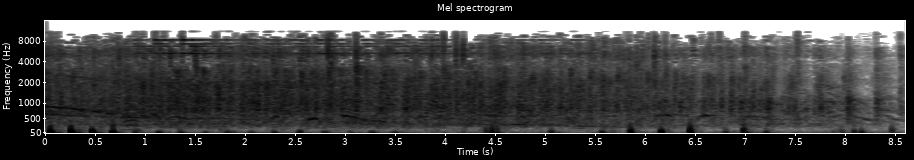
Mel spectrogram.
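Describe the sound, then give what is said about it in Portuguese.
Applause from an audience at a 2017 Christmas gospel event, a dense, steady patter of many hands with sharp individual claps standing out, carrying on for the whole stretch with voices mixed in. “Mais palmas, por favor.”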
